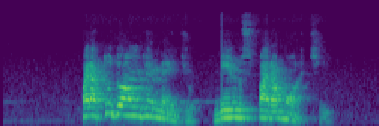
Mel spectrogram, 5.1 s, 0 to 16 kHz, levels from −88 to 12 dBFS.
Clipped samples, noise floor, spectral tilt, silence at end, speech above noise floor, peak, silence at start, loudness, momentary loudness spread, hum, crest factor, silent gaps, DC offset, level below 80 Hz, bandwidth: under 0.1%; -67 dBFS; -8 dB/octave; 0.7 s; 50 dB; -2 dBFS; 1.1 s; -17 LUFS; 15 LU; none; 18 dB; none; under 0.1%; -56 dBFS; 9.4 kHz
